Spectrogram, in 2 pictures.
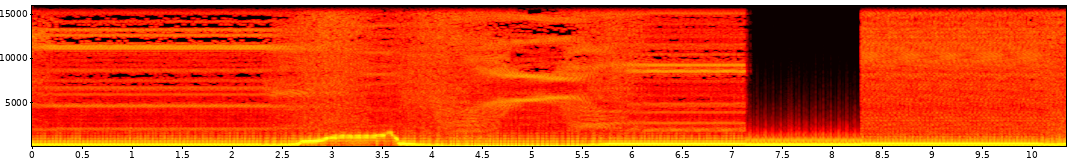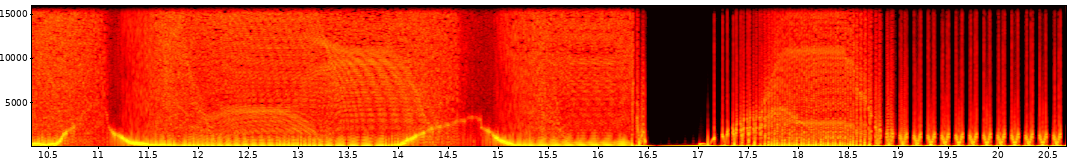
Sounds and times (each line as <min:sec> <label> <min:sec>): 0:00.0 modular synth making weird electronic noises 0:20.6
